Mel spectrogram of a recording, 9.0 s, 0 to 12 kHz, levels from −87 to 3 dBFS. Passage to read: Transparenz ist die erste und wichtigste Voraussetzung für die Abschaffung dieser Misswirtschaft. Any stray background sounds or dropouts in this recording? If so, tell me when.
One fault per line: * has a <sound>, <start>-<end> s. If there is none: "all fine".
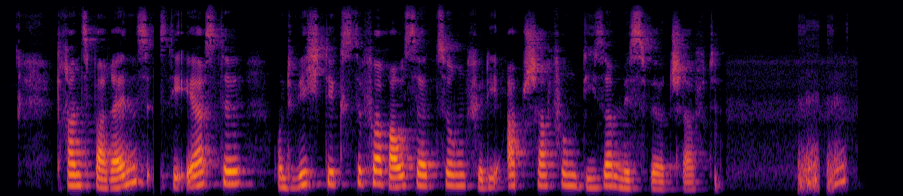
* has a dropout, 1.5-1.6 s
* has a laugh, 8.0-8.5 s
